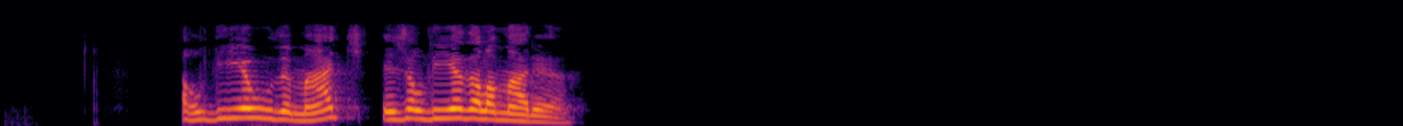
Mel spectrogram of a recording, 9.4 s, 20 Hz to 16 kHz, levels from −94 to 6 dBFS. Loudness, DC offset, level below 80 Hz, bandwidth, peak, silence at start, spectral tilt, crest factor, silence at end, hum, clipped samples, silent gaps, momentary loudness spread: -23 LUFS; under 0.1%; -76 dBFS; 7.4 kHz; -8 dBFS; 1.2 s; -7 dB/octave; 20 dB; 5.55 s; none; under 0.1%; none; 12 LU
